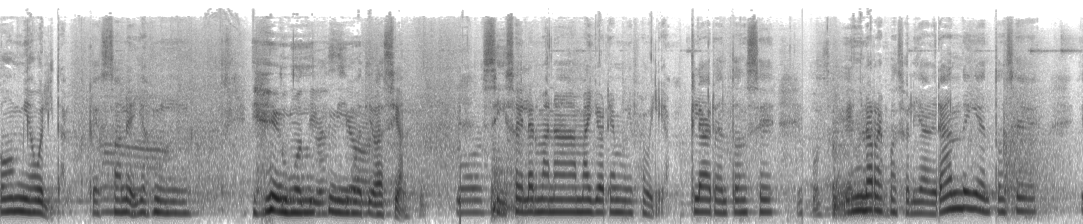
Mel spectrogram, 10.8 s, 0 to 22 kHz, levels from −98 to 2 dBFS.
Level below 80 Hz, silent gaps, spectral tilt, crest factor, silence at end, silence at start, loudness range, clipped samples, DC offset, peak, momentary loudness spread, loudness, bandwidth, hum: -66 dBFS; none; -5 dB/octave; 18 dB; 0.15 s; 0 s; 3 LU; under 0.1%; under 0.1%; -4 dBFS; 15 LU; -21 LUFS; 17 kHz; none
